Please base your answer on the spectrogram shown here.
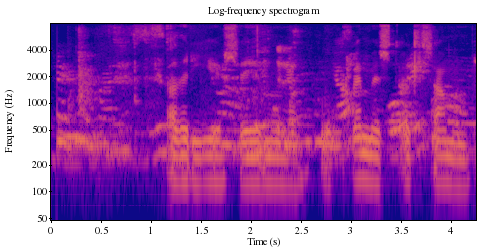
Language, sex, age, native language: Icelandic, male, 12, Icelandic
